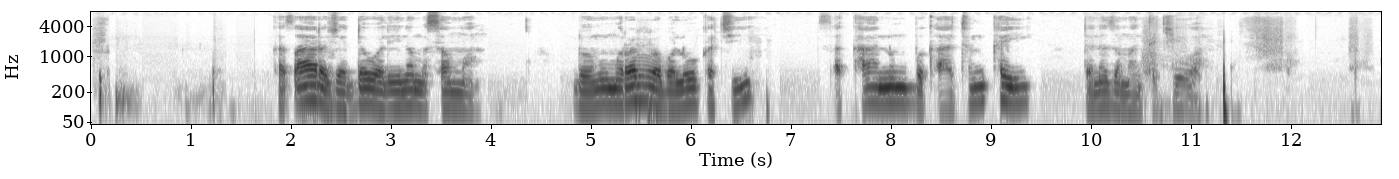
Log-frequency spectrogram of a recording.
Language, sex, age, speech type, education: Hausa, male, 46-60, read, primary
